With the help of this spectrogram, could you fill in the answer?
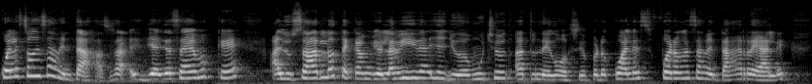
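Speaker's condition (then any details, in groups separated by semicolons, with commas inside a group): No condition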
